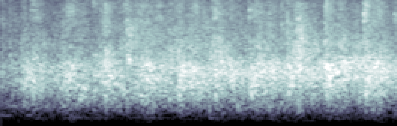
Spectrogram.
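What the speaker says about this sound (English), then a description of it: "can we have a big round of applause?" Panel audience breaks into applause, a dense, steady wash of many hands clapping at a moderate level, sustained throughout with no voices over it.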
